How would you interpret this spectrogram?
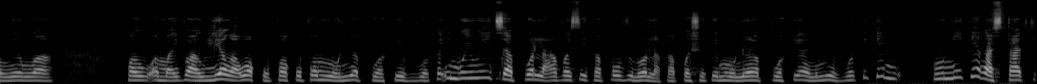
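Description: A speech recording with one pre-echo fault. At 4.91 s, just before "tsiapu alafaisa", a short hiss rises out of the silence. It lasts about 45 ms, until 4.96 s. Then the attack arrives, sounding softened and smeared. A transform codec caused it. The codec spreads its quantisation noise across a whole block. The noise meant for the loud onset leaked into the quiet gap ahead of it.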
